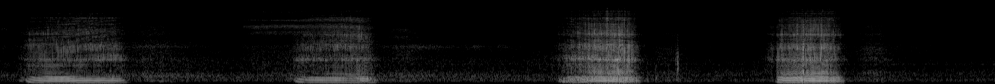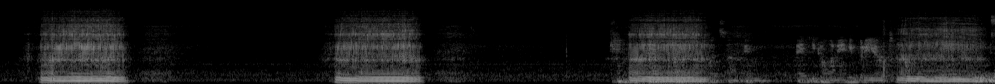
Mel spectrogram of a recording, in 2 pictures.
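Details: Loud, regular, rattling snores at about 20 breaths a minute with quiet pauses between, from a person sleeping on the couch; ordinary snoring.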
